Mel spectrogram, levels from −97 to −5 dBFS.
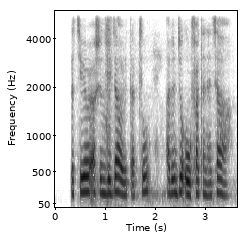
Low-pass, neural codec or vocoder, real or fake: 5.4 kHz; codec, 16 kHz, 0.8 kbps, ZipCodec; fake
